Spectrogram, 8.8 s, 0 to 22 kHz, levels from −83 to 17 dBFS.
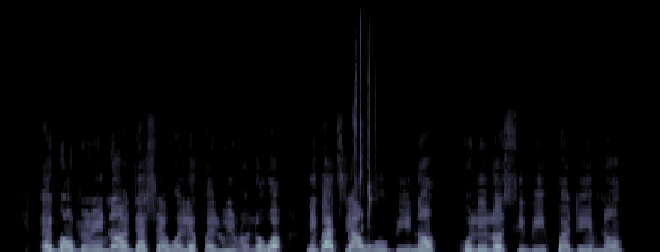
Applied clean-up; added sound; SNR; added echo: neural mask model Resemble Enhance denoiser.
